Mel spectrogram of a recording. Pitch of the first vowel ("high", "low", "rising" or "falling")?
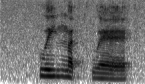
high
